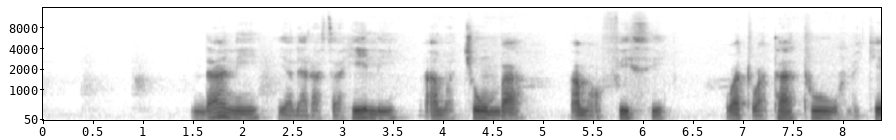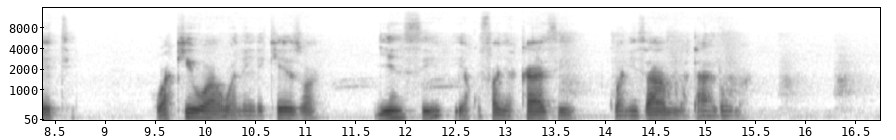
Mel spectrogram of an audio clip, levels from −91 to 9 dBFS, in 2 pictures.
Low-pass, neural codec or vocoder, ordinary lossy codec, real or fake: 14.4 kHz; none; AAC, 96 kbps; real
